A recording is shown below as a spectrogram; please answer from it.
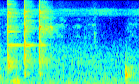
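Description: Three light clinks of a wire whisk against a ceramic bowl in quick succession, each leaving a brief ring. A small soft sound follows near the end.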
